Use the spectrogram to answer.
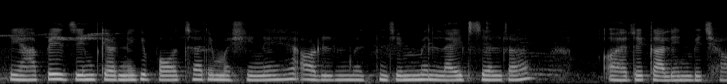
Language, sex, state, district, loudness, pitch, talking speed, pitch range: Hindi, female, Bihar, Sitamarhi, -28 LUFS, 210 Hz, 190 wpm, 205-220 Hz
